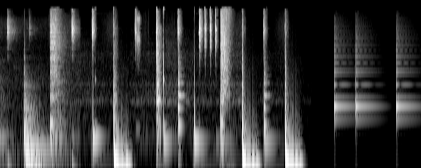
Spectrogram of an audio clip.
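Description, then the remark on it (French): A punchy drum beat with deep kicks and snappy percussion plays, then drops out, leaving three bright, ringing West Coast-style cowbell hits, placed for the chorus of a track, struck evenly in a steady rhythm, loud. “La Cobel, ouais, bien West Coast.”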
